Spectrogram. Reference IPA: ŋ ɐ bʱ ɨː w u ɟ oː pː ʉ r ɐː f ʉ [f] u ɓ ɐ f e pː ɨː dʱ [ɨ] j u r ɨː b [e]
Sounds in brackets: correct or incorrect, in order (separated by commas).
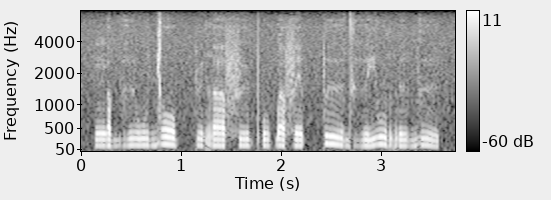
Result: incorrect, correct, incorrect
